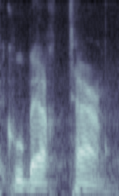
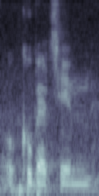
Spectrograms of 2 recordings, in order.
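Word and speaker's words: Coubertin: movement his name was Pierre de kuberan so kutin if you pronounce it angelized Pier de kuberan was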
